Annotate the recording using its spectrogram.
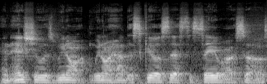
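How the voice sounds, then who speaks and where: A man with an American accent and a fairly low pitch, amid noticeable background noise and audible room echo. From Prince George's County, Maryland (DC area). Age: 20s. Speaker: community CPR instructor. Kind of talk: casual interview. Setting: on location in Baltimore.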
